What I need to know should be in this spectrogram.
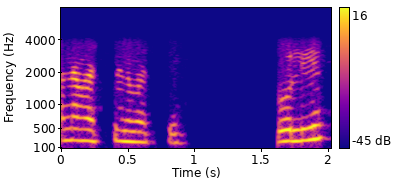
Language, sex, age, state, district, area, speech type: Hindi, female, 45-60, Uttar Pradesh, Jaunpur, urban, conversation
